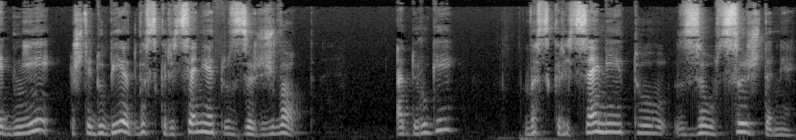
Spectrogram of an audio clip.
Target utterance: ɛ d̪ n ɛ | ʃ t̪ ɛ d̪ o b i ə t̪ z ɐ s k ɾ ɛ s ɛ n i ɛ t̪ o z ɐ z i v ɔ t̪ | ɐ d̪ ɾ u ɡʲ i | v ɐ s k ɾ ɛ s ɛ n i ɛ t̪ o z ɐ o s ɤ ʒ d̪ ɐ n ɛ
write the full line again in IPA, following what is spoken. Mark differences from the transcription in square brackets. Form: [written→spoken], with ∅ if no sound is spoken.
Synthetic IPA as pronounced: ɛ d̪ n [ɛ→i] | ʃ t̪ ɛ d̪ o b i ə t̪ [z→v] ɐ s k ɾ ɛ s ɛ n i ɛ t̪ o z ɐ [z→ʒ] i v ɔ t̪ | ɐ d̪ ɾ u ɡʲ i | v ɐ s k ɾ ɛ s ɛ n i ɛ t̪ o z ɐ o s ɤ ʒ d̪ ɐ n ɛ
